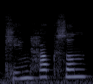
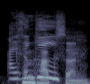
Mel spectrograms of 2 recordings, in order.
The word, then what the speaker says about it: Kim Hak-sun: Oh, so Kim Hak-sun. – Kim Hak-sun.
